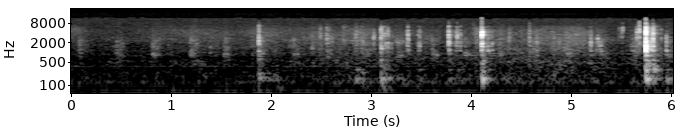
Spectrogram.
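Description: Faint, irregular small clicks of a lock mechanism being worked by hand, fingers probing a lock set in a wooden cabinet door. The clicks start about two seconds in and come more often later, with the loudest near the end.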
